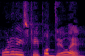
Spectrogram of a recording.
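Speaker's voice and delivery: disbelieving scoff; baffled. Retold or imitated. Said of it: "You're like".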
